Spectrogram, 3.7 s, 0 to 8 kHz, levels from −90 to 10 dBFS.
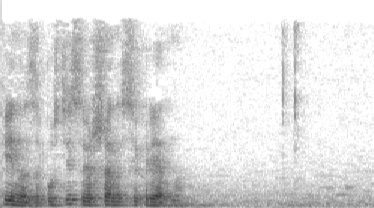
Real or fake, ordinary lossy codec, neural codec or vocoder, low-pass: real; MP3, 48 kbps; none; 7.2 kHz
